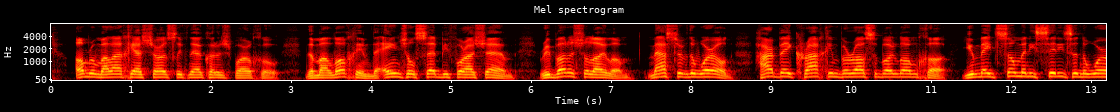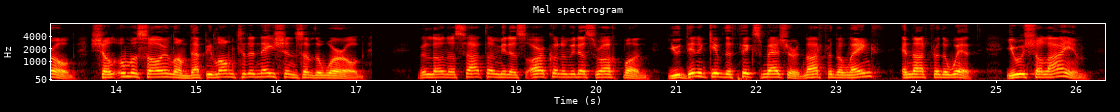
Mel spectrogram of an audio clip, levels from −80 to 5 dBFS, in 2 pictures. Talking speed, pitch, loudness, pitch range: 115 wpm, 165 Hz, -22 LUFS, 150-180 Hz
